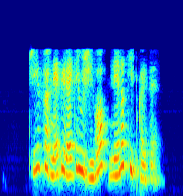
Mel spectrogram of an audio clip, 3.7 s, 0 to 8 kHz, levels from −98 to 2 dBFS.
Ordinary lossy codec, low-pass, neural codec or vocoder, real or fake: AAC, 16 kbps; 7.2 kHz; codec, 16 kHz, 4 kbps, X-Codec, HuBERT features, trained on LibriSpeech; fake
